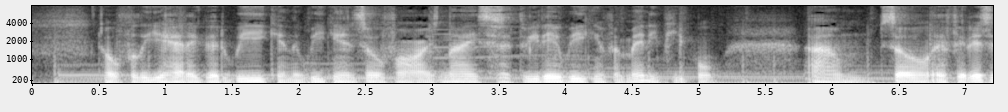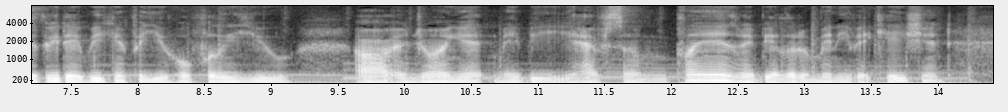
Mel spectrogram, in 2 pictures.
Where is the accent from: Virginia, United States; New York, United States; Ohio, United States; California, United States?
New York, United States; And since I'm from New York and I live in New York, I've been, you know, mainly looking in New York.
